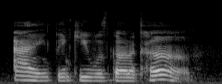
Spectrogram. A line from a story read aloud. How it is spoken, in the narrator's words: she murmured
